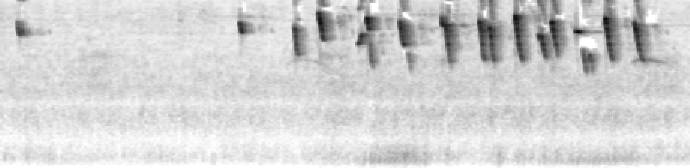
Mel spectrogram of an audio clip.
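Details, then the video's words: Wild saffron finch song: a couple of isolated high chirps, a pause, then a rapid, irregular string of bright slurred notes growing denser, over a faint low rumble and hum. "CANTO DO CANÁRIO DA TERRA"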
